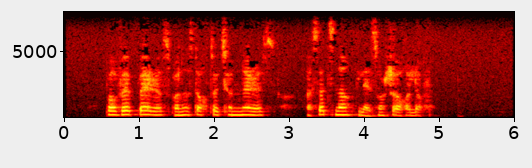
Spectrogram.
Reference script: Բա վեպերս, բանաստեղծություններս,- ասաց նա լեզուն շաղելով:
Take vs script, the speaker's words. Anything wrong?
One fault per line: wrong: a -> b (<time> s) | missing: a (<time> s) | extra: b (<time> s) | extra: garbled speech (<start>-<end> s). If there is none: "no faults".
no faults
